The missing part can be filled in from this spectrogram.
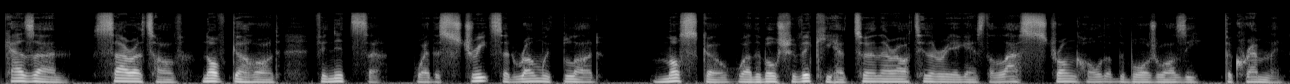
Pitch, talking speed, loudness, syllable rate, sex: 120 Hz, 125 wpm, -20 LUFS, 4.5 syllables/s, male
